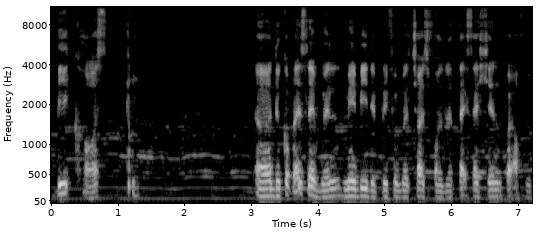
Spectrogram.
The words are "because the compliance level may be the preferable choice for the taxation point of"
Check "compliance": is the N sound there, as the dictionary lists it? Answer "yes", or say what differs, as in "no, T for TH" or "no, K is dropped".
no, N is dropped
